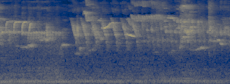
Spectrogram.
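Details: Tutor song for training cage birds: high, thin chirps and fast descending trilled sweeps, with a sharp whistled note, over quiet background noise.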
